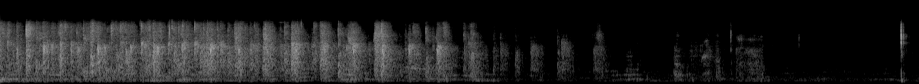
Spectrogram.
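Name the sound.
audience hand clapping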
